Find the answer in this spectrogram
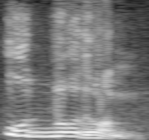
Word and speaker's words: উদ্বোধন: বফলার উচ্চারণ হইতেছে কেন, এটা সন্ধিবদ্ধ শব্দ, উৎ যোগ বোধন, ঠিক আছে। সন্ধি বিচ্ছেদটা কিভাবে হবে, এরকম উৎ যোগ বোধন, উৎ যোগ বোধন, এটা কি সন্ধিবদ্ধ শব্দ, ঠিক আছে। এই জন্য এখানে বড় উচ্চারণ হইতেছে।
